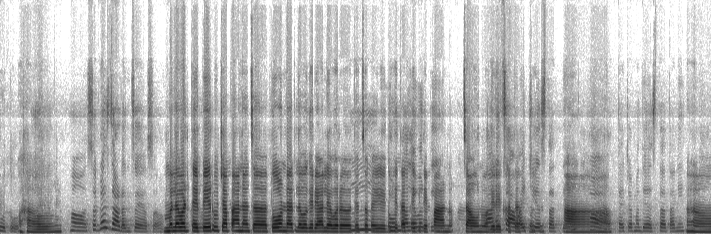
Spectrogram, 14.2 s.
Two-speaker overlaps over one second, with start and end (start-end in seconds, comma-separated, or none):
6.7-8.9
